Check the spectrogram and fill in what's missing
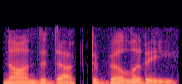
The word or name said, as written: nondeductibility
